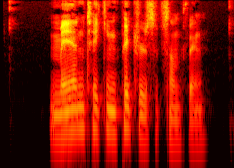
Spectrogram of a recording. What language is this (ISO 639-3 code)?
eng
